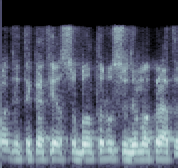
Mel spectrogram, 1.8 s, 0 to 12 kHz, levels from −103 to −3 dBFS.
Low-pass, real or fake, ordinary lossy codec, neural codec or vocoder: 7.2 kHz; real; MP3, 64 kbps; none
